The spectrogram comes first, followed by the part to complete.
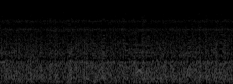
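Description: Faint steady hiss of background noise, with no distinct event standing out.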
